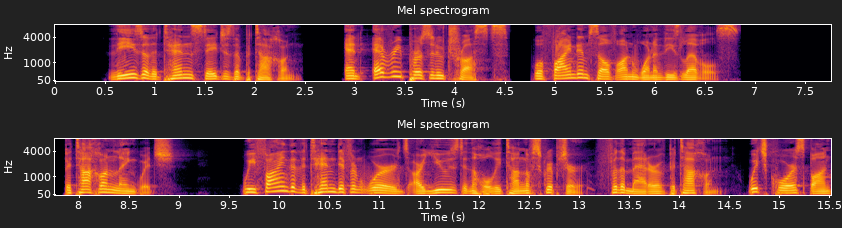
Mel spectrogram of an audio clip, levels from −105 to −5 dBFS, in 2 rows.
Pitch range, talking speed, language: 95-150 Hz, 170 wpm, English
